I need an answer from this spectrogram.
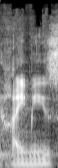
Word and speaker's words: Jaime: Jamie's at Blue Reef. It's actually Jaime's, but since we're Americans here, I think primarily we'll pronounce it Jamie so you know how to spell it.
